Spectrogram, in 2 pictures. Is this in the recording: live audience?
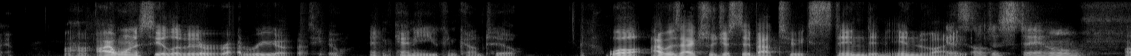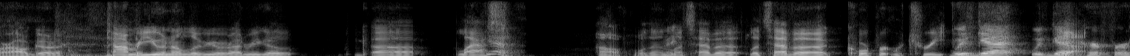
no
